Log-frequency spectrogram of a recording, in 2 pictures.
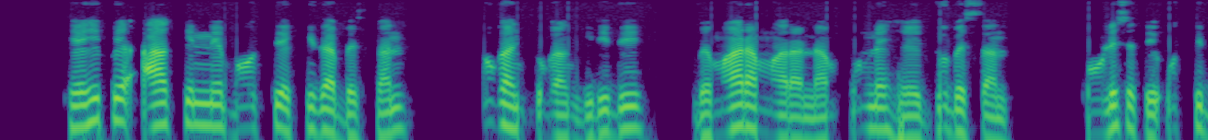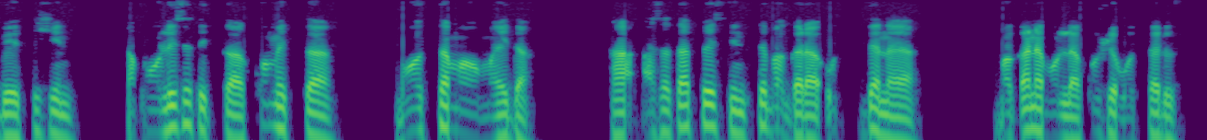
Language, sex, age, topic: Gamo, male, 25-35, government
